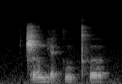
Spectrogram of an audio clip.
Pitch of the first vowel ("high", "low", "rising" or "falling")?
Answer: high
